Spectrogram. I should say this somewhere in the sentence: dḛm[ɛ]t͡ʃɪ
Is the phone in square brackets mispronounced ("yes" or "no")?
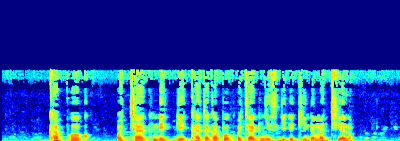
yes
